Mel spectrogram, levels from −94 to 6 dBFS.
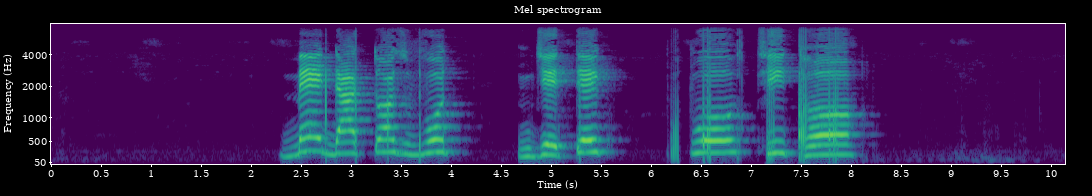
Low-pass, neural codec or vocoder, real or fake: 7.2 kHz; none; real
